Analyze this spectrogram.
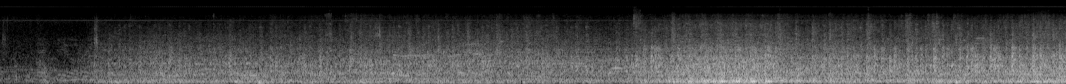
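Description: A bus engine rumbles as a bus pulls slowly closer.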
